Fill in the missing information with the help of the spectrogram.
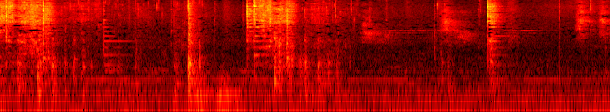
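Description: Metal spatula scraping and clanking against a metal kadai as mutton curry is stirred, in about five irregular strokes. The meat is being fried down with the spice masala (kosha).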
